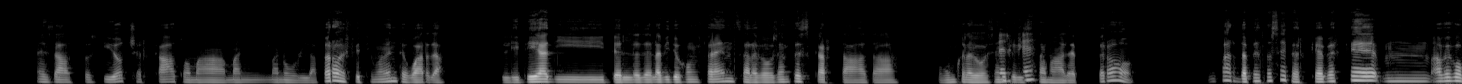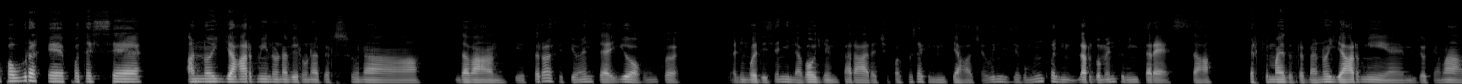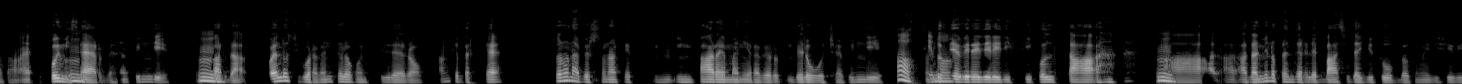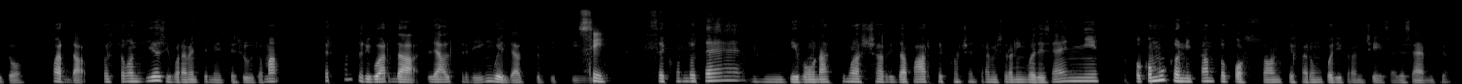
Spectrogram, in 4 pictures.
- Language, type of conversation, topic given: Italian, advice, Perché faccio fatica a iniziare un nuovo obiettivo personale?
- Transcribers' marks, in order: "cioè" said as "ceh"; chuckle; other background noise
